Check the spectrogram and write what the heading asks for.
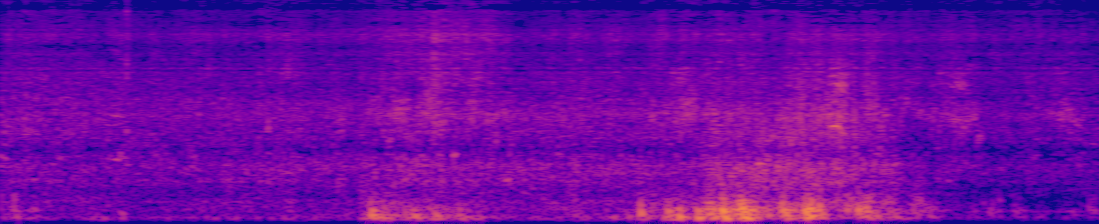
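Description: Wind buffeting the microphone in gusts: a faint steady hiss, a short low rumble about three seconds in, and stronger, louder rumbling from about five to six and a half seconds.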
